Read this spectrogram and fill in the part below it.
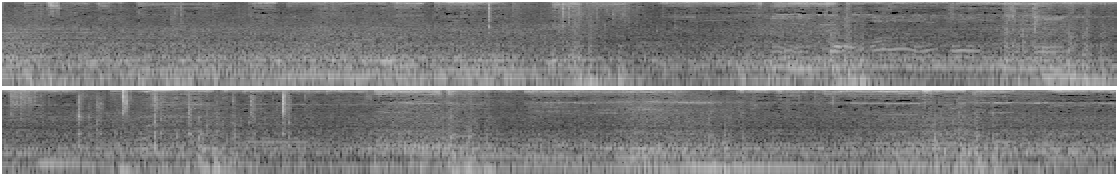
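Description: A car drives steadily along a highway with a low road rumble.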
